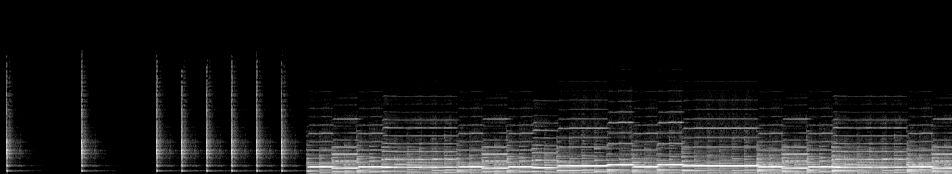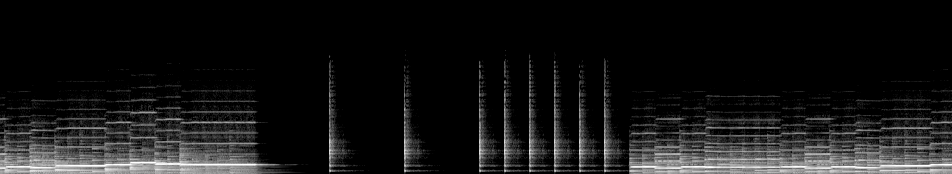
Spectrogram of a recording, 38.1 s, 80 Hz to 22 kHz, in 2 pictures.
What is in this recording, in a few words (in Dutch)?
sopraan; Flierefluiter 5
